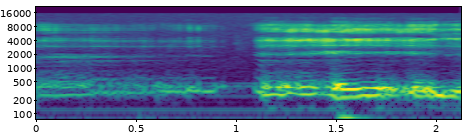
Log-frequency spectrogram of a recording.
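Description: A man's voice: a drawn-out word trails off, then about a second in comes a held, wordless vocal sound, fairly steady in pitch, lasting about a second.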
